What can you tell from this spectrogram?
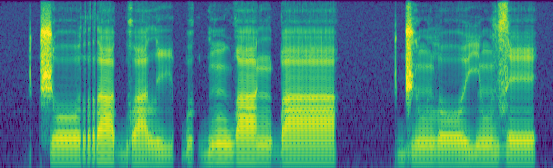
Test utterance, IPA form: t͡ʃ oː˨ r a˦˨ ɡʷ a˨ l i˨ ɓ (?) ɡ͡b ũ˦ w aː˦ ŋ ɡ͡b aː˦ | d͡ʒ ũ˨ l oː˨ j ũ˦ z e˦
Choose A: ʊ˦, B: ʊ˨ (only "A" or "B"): B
